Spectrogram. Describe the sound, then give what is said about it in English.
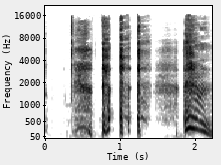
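A woman clears her throat in a quick series of rough, voiced rasps, finishing with a longer, drawn-out hum-like clearing; no other sounds around it. “She cleared her throat.”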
